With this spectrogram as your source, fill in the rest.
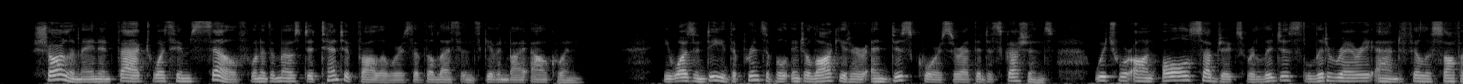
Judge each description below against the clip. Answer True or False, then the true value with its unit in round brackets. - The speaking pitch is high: False (135 Hz)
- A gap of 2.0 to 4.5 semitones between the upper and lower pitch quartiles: False (5.3 semitones)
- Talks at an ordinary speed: True (150 wpm)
